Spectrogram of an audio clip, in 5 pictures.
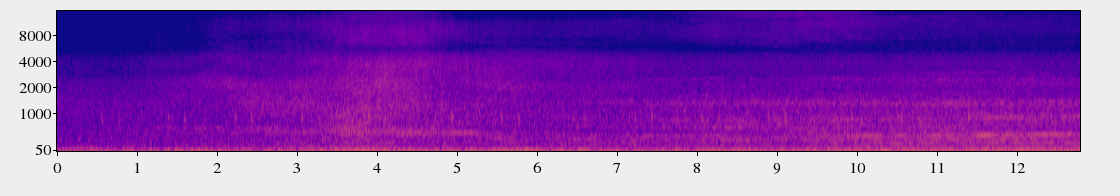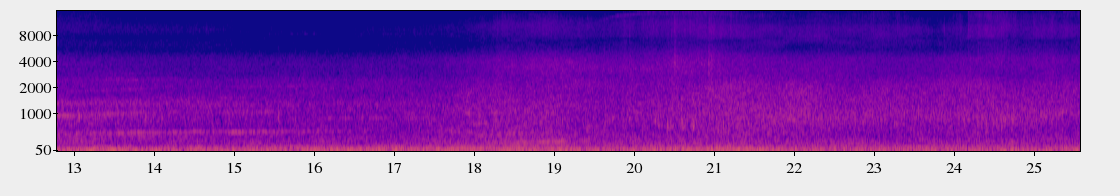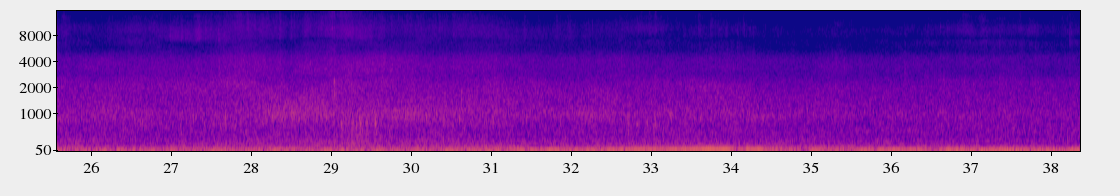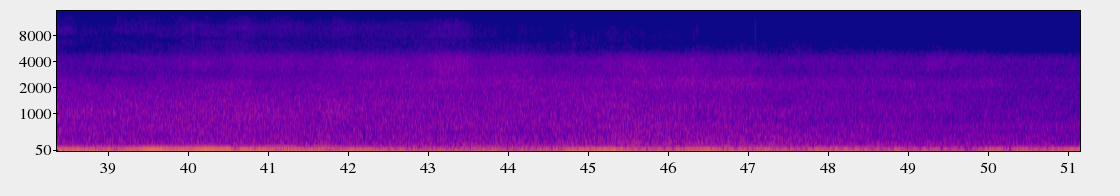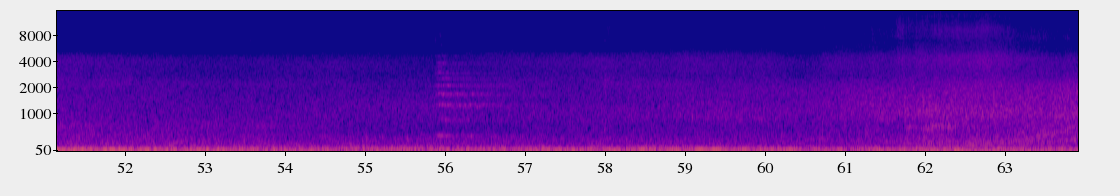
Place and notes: Ludwigsvorstadt-Isarvorstadt, 慕尼黑德國 - Soundwalk
From the beginning the crossroads, Then towards the station, Walking in the station platform, Direction to the station hall, Traffic Sound, Voice traffic lights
